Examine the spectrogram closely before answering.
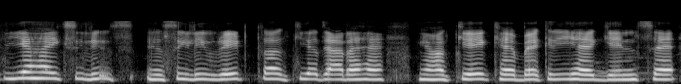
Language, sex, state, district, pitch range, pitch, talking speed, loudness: Hindi, female, Chhattisgarh, Raipur, 230-250 Hz, 235 Hz, 160 wpm, -14 LUFS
